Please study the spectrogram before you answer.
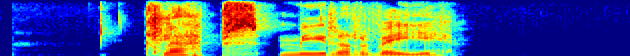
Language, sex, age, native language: Icelandic, female, 50-59, Icelandic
